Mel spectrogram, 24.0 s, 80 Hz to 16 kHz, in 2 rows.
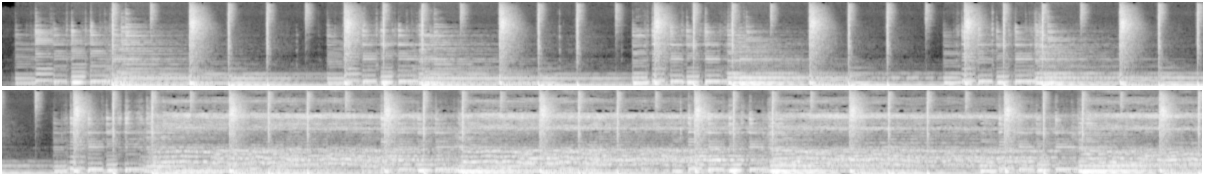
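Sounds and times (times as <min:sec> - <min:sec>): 
classical guitar playing: 0:00.1 - 0:17.4, 0:18.5 - 0:23.9.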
